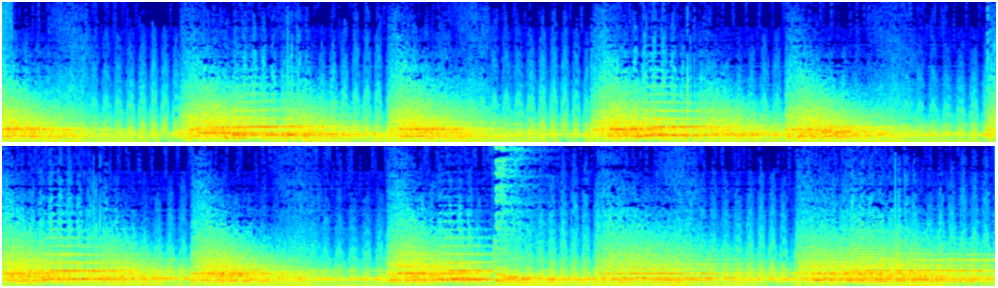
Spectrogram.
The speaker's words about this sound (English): so I'm really curious about this one now, because there's like this weird pipe organ sound or some kind, it's very airy keyboard sound.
